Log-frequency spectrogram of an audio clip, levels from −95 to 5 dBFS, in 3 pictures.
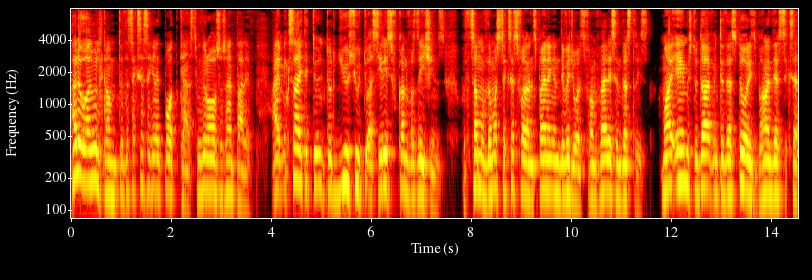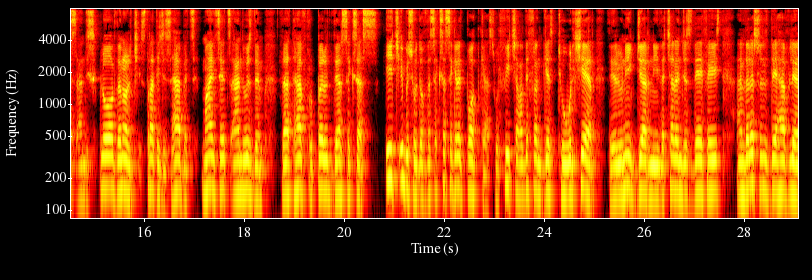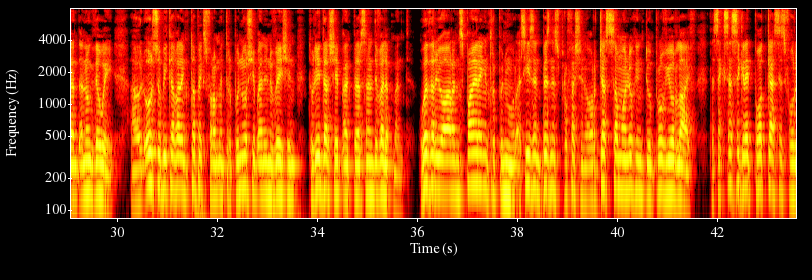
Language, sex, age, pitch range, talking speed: English, male, 20-39, 140-160 Hz, 185 wpm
